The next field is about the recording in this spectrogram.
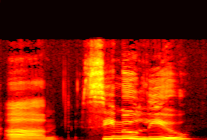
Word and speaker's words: Simu Liu: And one of the big names on here, we just saw him in Shang-Li, Simu Liu is how you say his name.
